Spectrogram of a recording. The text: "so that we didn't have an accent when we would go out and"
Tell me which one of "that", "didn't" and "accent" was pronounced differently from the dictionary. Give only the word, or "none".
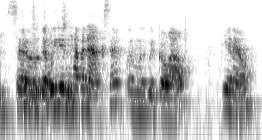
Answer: none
